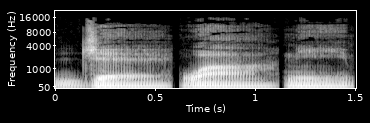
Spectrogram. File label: "jewani", concat syllables; Affixing experiment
